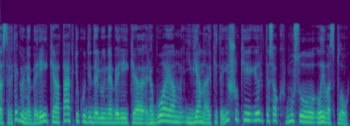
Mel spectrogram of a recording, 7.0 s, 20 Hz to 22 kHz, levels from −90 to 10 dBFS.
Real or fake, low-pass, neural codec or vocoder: real; 9.9 kHz; none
